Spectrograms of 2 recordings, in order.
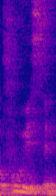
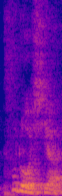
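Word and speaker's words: Preußen: 독일 정신에 뿌리는 19세기 초 프로이센 우리 정확한 발음은 독일어로 프로이센 옛날에 우리는 풀러시아 이렇게 배웠습니다.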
